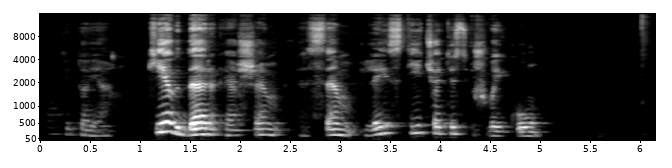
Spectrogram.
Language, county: Lithuanian, Kaunas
